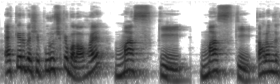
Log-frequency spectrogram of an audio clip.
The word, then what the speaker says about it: maschi: পুরুষেরা একের বেশি পুরুষকে বলা হয় maschi maschi।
